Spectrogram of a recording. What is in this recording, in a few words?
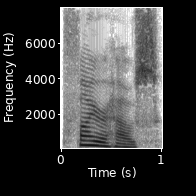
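"firehouse", British English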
